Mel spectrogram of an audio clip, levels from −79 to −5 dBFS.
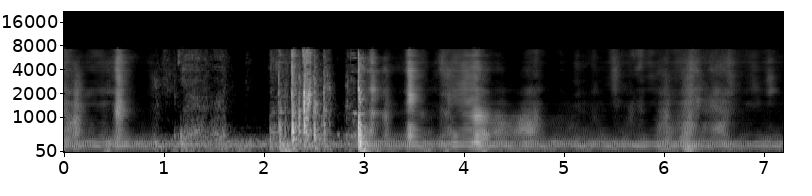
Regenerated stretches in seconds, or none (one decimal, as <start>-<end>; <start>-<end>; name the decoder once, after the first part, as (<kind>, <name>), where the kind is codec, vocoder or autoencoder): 0.0-0.9 (vocoder, Vocos); 3.0-7.2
